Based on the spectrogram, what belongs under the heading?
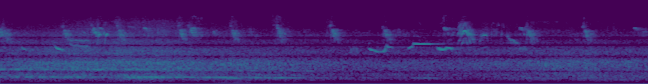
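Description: Small birds chirping outdoors, with many short, quick high calls scattered through, busiest around the middle, over a steady background hiss.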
